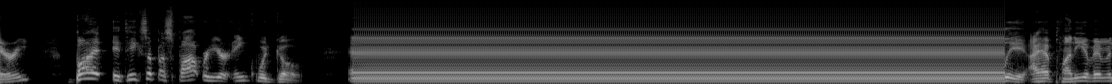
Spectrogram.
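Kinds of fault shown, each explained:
System hang loop: After "your ink would go", a 20 ms buffer repeats exactly from 3.55 to 10.05 s, freezing the speech into a steady 50 Hz buzz.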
